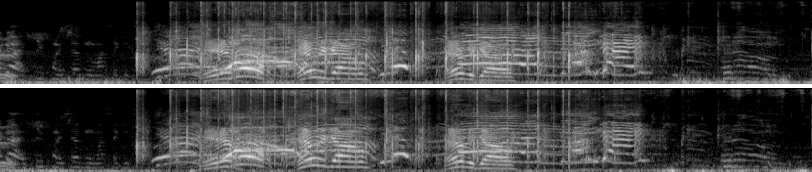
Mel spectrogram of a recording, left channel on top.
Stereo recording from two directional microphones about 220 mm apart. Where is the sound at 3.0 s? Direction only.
25° right (ahead or behind).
